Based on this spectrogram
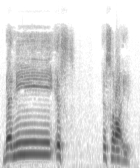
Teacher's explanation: وكلا المدين يمدان مقدار من 4 إلى 5 حركات · Term: مد منفصل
